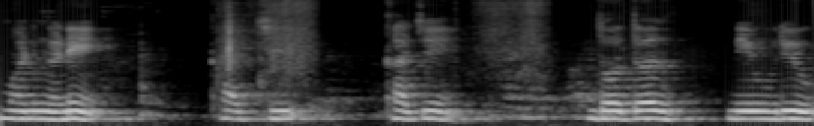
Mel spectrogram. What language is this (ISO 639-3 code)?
kok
